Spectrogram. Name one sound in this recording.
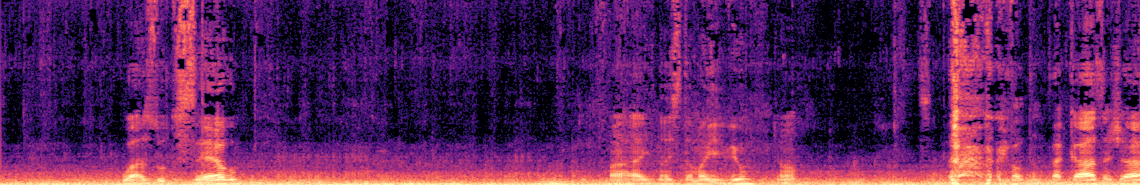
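A car engine rumbles steadily as the car drives along.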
